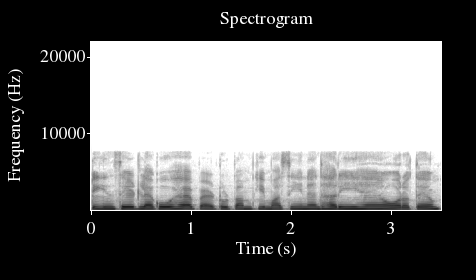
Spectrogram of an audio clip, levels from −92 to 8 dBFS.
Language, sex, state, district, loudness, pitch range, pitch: Bundeli, female, Uttar Pradesh, Hamirpur, -12 LUFS, 225-240 Hz, 235 Hz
